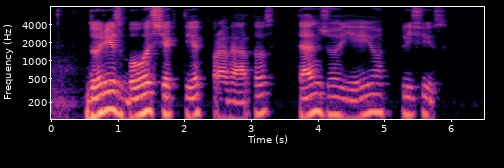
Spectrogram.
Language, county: Lithuanian, Tauragė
